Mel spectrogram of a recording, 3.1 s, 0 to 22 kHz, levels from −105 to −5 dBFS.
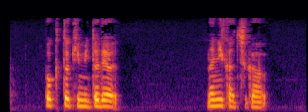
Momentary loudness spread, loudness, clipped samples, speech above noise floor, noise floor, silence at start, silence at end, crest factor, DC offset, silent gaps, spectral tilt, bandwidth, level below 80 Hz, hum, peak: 10 LU; -24 LUFS; under 0.1%; 49 dB; -71 dBFS; 0.45 s; 0.45 s; 18 dB; under 0.1%; none; -4 dB/octave; 11.5 kHz; -78 dBFS; none; -8 dBFS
